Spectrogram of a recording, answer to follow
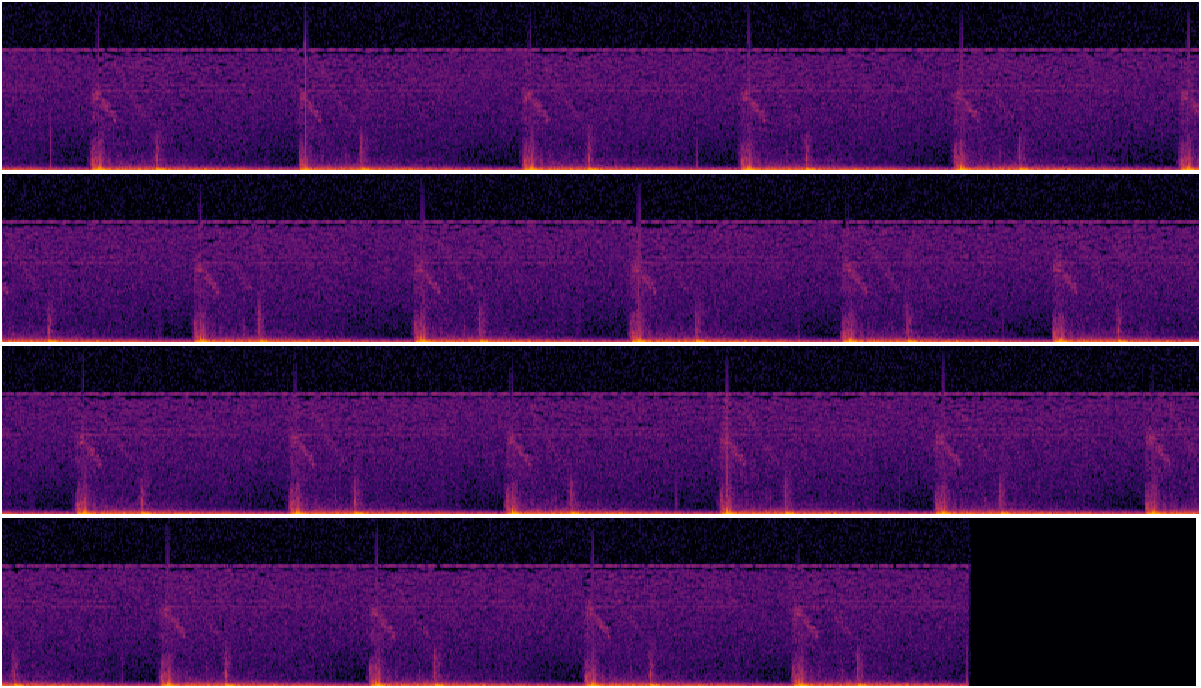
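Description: A low, throbbing pulse laid over the pictures as a sound effect. It beats steadily about once every second and a half, each beat starting sharply and fading out, with fainter pulsing between the beats.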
